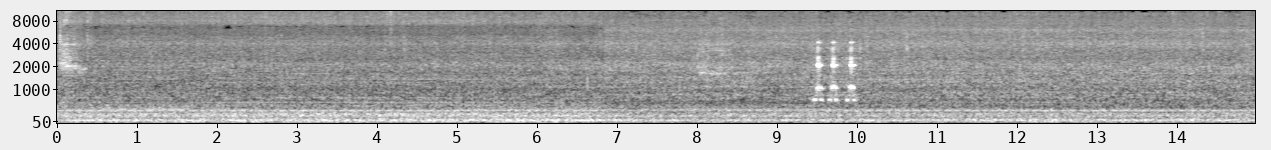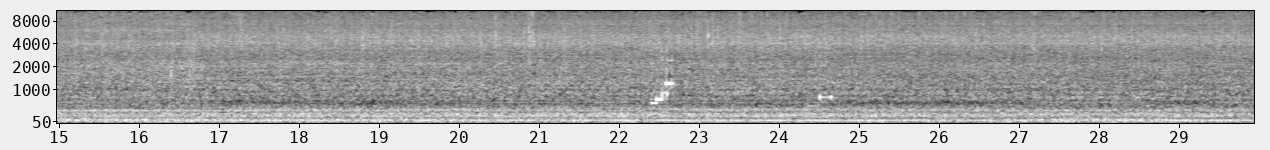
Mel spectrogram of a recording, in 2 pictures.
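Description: A combine harvester running steadily while cutting grain, heard from inside its cab as an even low hum of engine and threshing machinery. Two short beeps sound about ten seconds in.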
